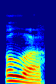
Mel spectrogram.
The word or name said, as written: ulla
